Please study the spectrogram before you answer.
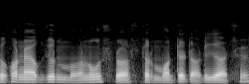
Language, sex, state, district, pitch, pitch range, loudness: Bengali, male, West Bengal, Jhargram, 110 Hz, 105-115 Hz, -16 LUFS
